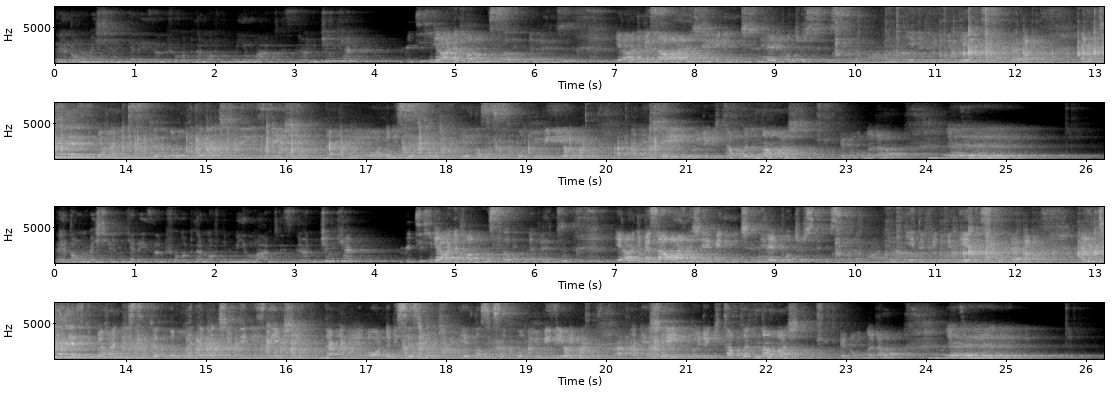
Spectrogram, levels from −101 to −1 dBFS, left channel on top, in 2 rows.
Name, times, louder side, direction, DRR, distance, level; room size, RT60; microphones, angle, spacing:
voice 1, 0.0-3.7 4.3-5.0 6.3-6.9 10.3-10.9 11.3-11.6 13.0-13.2 17.3-17.8 24.0-24.9, equal, 85° right, 2 dB, 1.5 m, -43 dB
voice 2, 4.7-6.4 6.6-25.3, right 2 dB, 30° right, -5 dB, 4.4 m, -35 dB
sound 1, 9.7-20.6, equal, 15° left, 2.7 m, -35 dB
26.5 x 17.0 x 3.0 m, 2.9 s
head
